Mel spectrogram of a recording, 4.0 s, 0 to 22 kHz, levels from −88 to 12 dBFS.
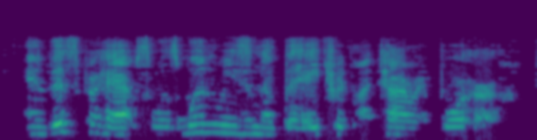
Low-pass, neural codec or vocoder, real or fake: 7.2 kHz; none; real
